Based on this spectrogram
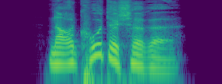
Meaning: inflection of narkotisch: 1. strong/mixed nominative/accusative feminine singular comparative degree 2. strong nominative/accusative plural comparative degree
- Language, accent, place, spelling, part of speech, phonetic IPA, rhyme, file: German, Germany, Berlin, narkotischere, adjective, [naʁˈkoːtɪʃəʁə], -oːtɪʃəʁə, De-narkotischere.ogg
